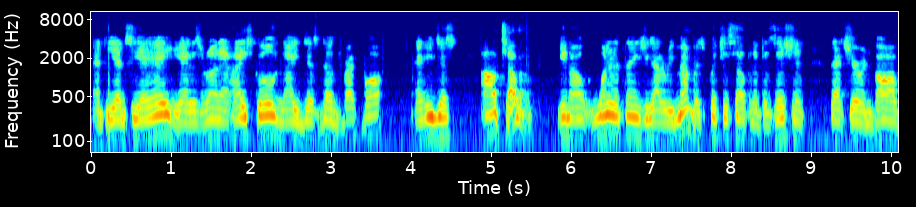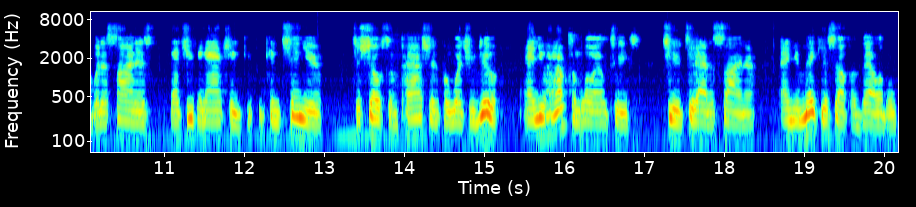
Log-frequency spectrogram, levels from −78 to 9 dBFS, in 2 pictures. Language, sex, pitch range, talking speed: English, male, 105-125 Hz, 215 wpm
